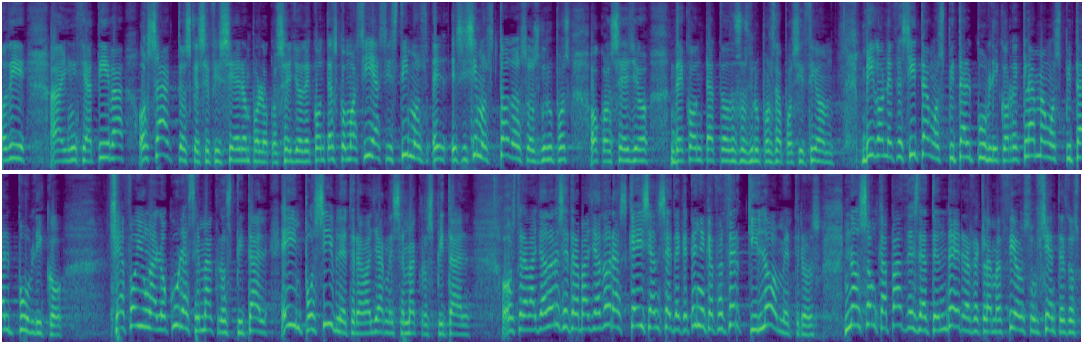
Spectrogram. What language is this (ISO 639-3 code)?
spa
